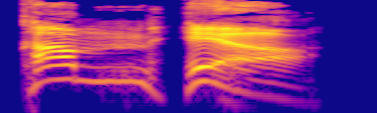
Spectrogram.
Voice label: human old grumpy man english says angrily come here; zapsplat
